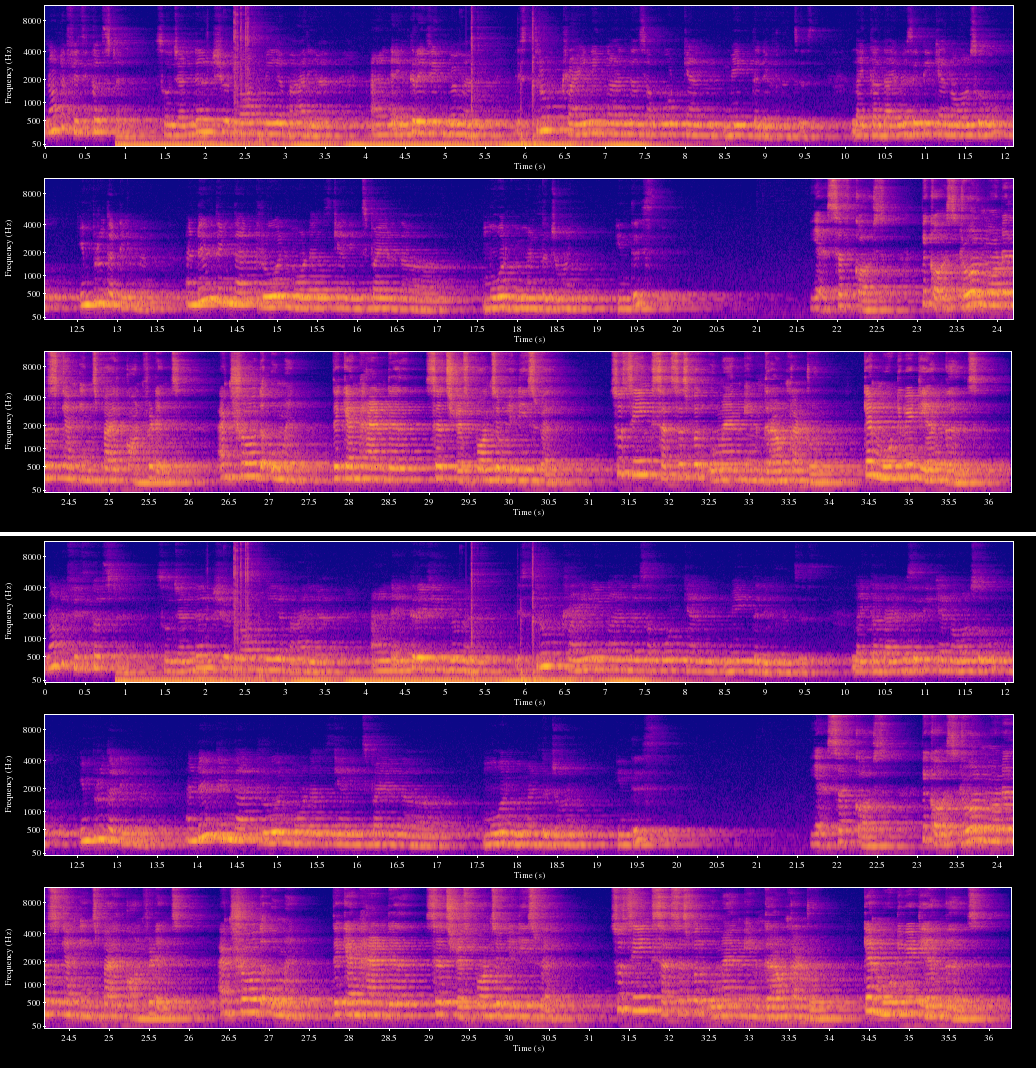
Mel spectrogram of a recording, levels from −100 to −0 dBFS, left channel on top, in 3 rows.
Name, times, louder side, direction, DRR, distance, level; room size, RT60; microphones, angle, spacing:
voice 1, 0.0-1.1 1.4-3.6 4.1-5.5 5.9-9.5 10.1-12.0 12.5-13.4 13.9-17.1 17.6-18.9 19.3-19.7, left 1 dB, 60° left, -5 dB, 1.3 m, -27 dB
Car / Engine, 0.9-7.5, equal, 5° right, 0.4 m, -30 dB
voice 2, 21.7-22.6 23.1-25.9 26.4-27.4 27.8-30.6 31.3-34.0 34.4-35.9, left 2 dB, 15° left, -5 dB, 1.8 m, -26 dB
19.5 x 12.5 x 2.4 m, 2.4 s
head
